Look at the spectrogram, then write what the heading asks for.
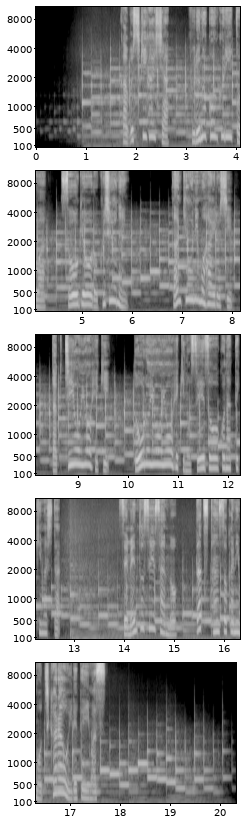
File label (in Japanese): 企業PV, 女性ナレーター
